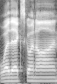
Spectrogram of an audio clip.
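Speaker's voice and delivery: ordinary delivery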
